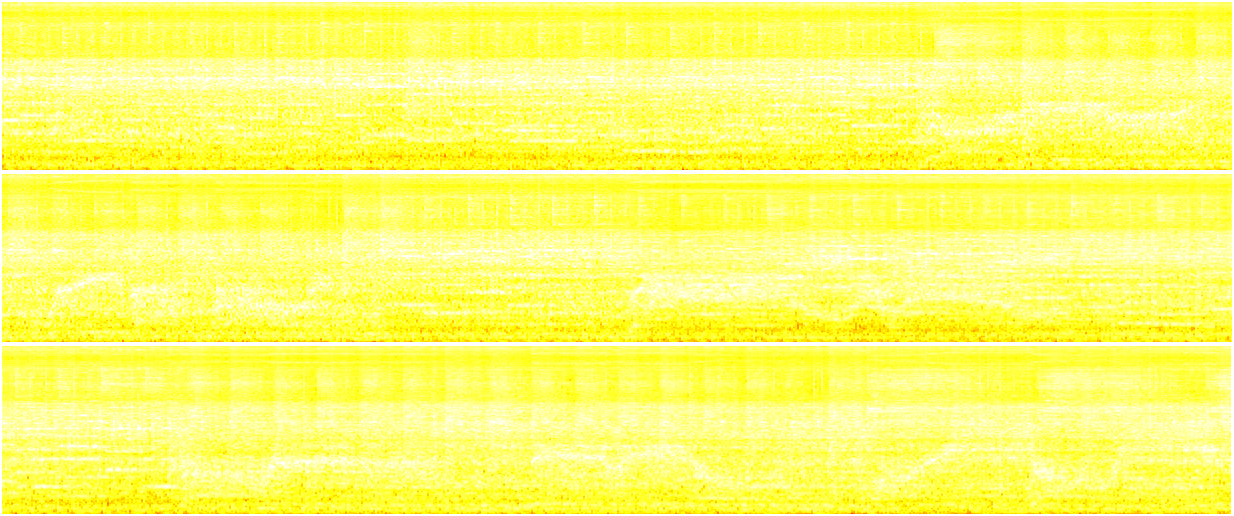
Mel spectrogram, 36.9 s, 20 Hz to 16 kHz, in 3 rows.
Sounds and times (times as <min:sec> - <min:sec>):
Music: 0:00.0 - 0:36.8.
